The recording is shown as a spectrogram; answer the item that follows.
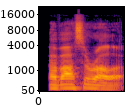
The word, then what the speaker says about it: Avasarala: Who played, Inspector Grayson in Arcane and, Counselor, Avasharala? In The Expanse, I think it's Avasharala. Her voice is stellar. Avasarala.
